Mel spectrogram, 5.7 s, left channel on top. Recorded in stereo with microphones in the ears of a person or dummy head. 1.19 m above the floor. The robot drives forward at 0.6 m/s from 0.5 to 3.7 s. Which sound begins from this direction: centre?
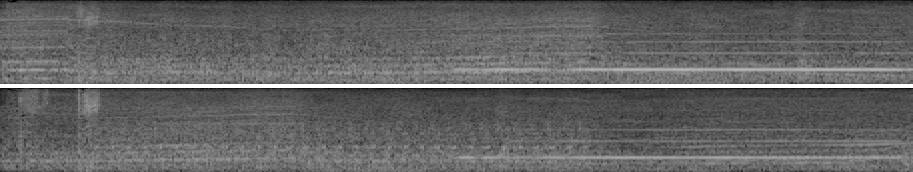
Writing, at 0.1 s.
